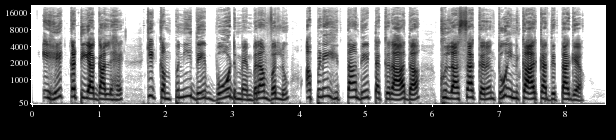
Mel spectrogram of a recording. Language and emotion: Punjabi, disgusted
